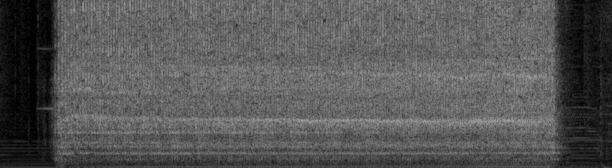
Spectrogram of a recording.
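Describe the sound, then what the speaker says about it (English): A power impact driver drives a screw in one sustained burst of rapid mechanical hammering for about four seconds, loud and close, then stops. "you do have to press quite firmly with the impact driver for it to work"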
